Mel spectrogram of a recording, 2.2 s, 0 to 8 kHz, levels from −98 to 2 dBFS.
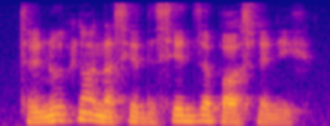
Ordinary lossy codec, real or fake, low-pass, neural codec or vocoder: none; real; 7.2 kHz; none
